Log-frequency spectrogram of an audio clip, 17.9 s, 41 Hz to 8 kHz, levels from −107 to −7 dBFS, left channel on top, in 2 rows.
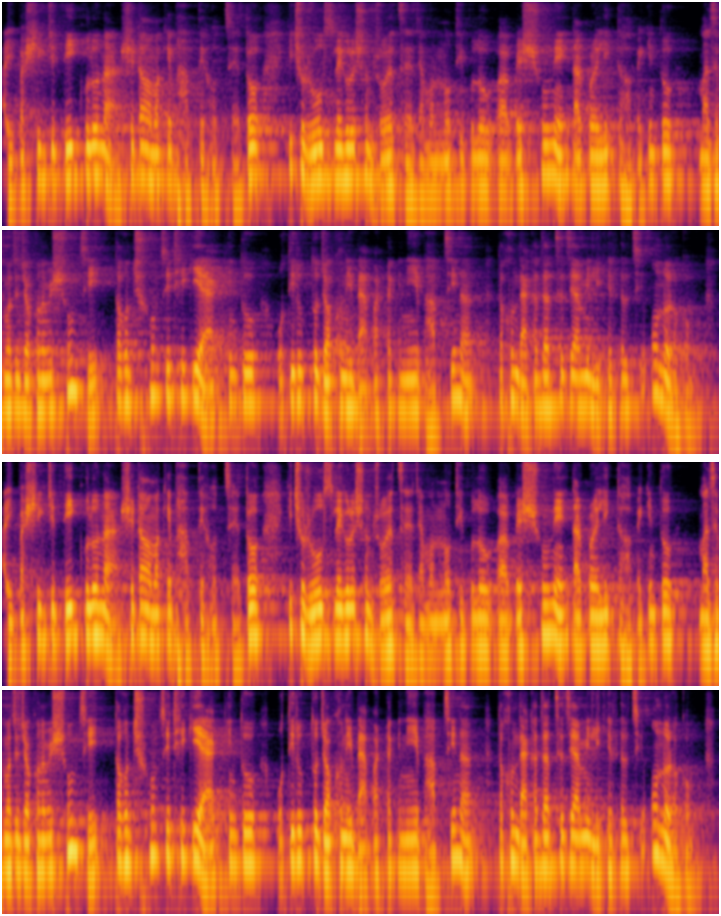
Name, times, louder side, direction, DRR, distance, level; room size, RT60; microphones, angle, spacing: voice 1, 0.0-8.4 8.7-12.1 12.4-14.9 15.2-16.8 17.1-17.6, right 2 dB, 80° right, 12 dB, 1.1 m, -26 dB
22.5 x 20.5 x 9.2 m, 1.3 s
head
